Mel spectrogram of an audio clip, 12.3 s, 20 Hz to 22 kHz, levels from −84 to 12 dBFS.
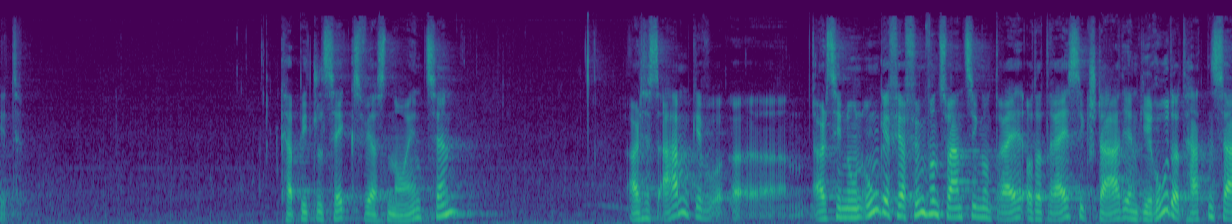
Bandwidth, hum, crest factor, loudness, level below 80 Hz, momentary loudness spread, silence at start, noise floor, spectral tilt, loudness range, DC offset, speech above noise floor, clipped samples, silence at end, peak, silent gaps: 17.5 kHz; none; 22 dB; -22 LUFS; -56 dBFS; 13 LU; 0 s; -53 dBFS; -4 dB/octave; 8 LU; under 0.1%; 30 dB; under 0.1%; 0 s; -4 dBFS; none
